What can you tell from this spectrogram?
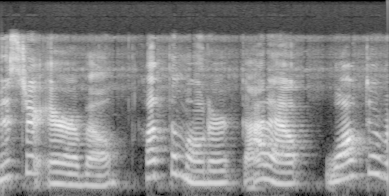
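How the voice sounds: The text is read in a natural voice. The delivery sounds like reading.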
